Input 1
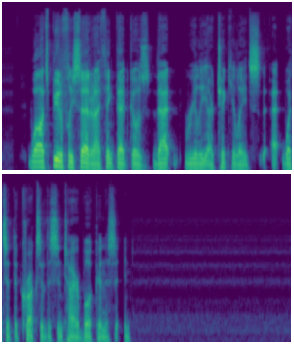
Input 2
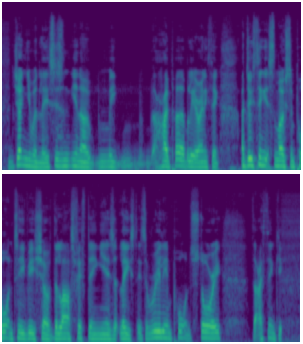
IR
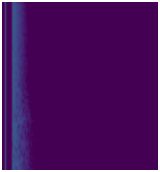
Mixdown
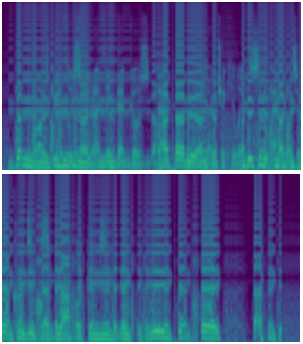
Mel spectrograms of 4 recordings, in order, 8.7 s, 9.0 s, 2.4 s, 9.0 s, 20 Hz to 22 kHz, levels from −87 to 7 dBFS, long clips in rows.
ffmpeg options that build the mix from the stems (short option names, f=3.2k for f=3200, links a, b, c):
-filter_complex "[0:a]acompressor=threshold=-18dB:ratio=6,volume=-10dB[a];[1:a]acrusher=samples=25:mix=1:aa=0.000001,volume=1dB[b];[a][b]amix=inputs=2:normalize=0,alimiter=limit=-19dB:level=0:latency=1:release=51"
